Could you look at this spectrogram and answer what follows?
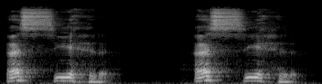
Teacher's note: The ra has to be lowered in the end. Or light.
